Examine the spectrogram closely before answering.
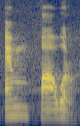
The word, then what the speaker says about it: MPWR: Jadi MPWR itu bacanya itu Empower ya.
